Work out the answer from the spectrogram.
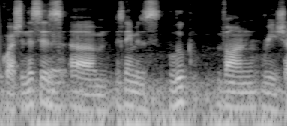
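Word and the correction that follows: Van Parijs: I think. – Von Paris. – Von Paris, yeah. I'm sorry, pronounced that wrong.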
